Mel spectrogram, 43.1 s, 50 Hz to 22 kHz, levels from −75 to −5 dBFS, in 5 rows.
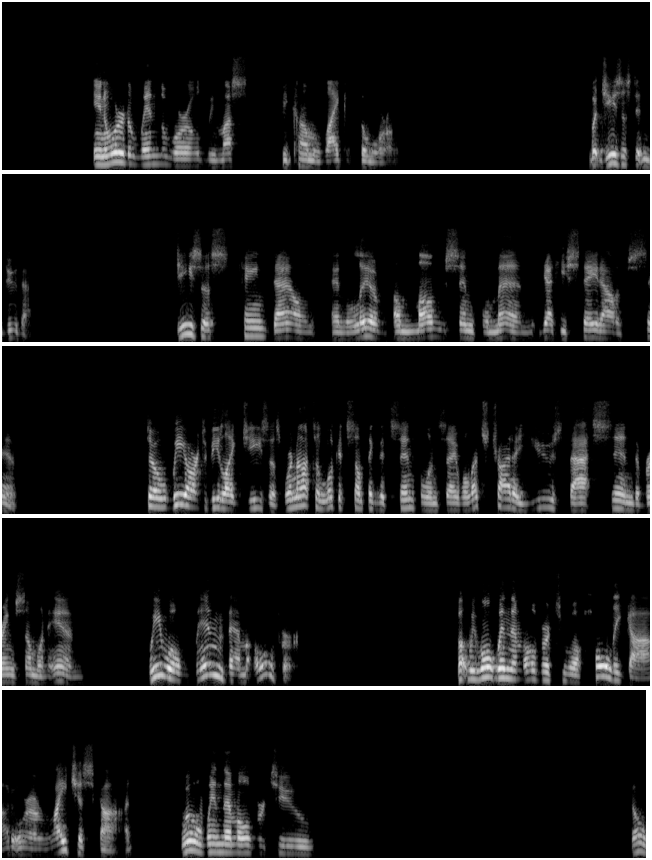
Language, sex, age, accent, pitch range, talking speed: English, male, 40-59, American, 95-150 Hz, 115 wpm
